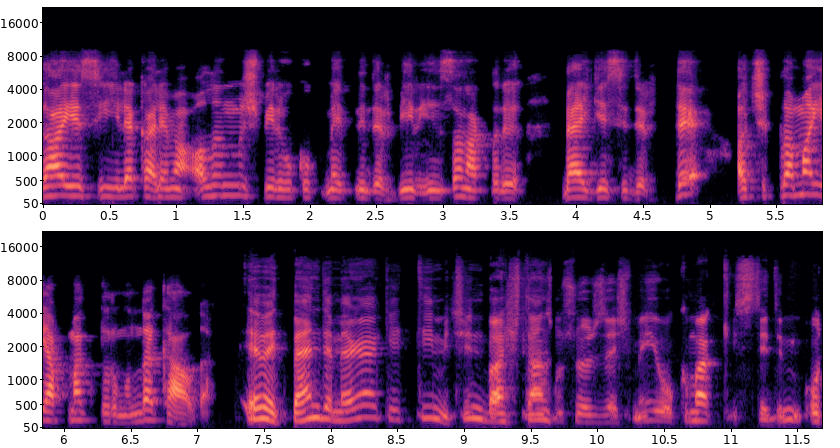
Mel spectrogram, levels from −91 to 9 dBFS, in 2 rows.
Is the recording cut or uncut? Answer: cut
